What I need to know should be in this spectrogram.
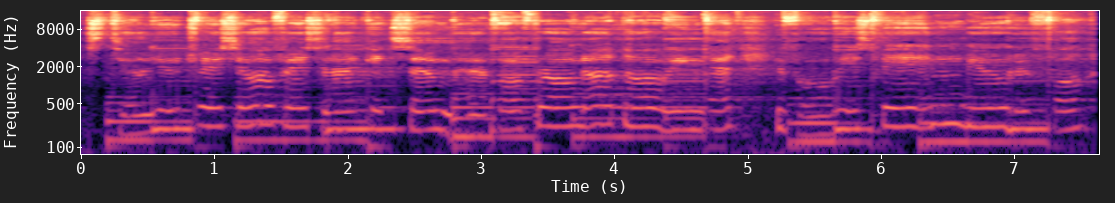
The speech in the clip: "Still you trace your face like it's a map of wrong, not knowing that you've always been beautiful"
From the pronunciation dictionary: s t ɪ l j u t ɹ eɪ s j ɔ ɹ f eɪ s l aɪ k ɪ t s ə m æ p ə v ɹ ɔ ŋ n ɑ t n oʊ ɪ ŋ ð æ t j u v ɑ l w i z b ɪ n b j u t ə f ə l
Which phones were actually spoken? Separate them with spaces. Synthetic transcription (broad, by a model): s t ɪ l j u t ɹ eɪ s j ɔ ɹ f eɪ s l aɪ k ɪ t s ə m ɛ b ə f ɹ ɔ n ɑ t n oʊ ɪ ŋ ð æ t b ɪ f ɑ w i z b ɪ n b j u t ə f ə l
